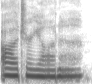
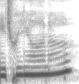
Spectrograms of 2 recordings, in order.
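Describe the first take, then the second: First: The name begins like 'Audrey' and ends like 'Anna'. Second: The name does not begin like 'Audrey'. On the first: The speaker calls it right. "It's Adriana" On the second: The speaker calls it wrong. "People call me Adriana"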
